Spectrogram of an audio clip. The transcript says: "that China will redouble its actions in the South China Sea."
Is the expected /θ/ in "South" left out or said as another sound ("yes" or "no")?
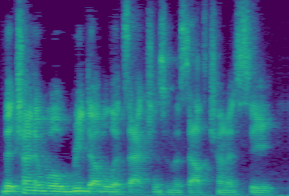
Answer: no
